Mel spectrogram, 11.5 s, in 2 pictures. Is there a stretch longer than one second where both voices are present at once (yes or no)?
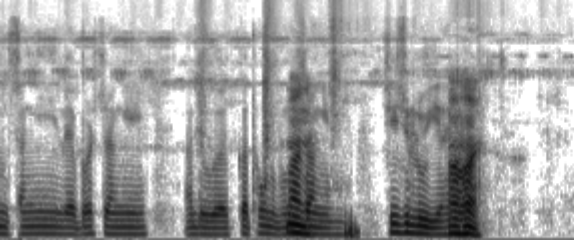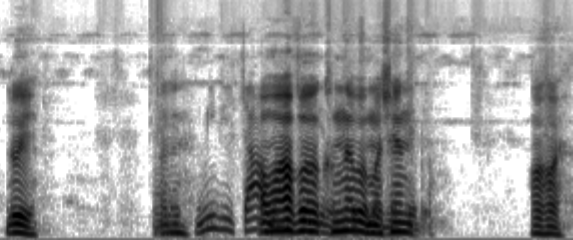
yes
